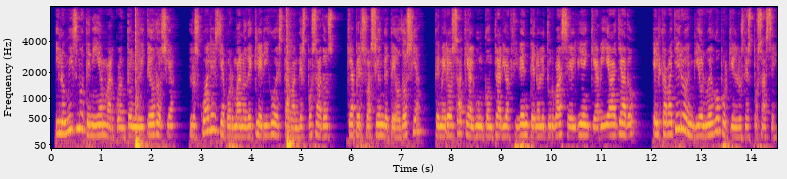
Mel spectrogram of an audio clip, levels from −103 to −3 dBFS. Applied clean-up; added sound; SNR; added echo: classical method WPE with log-MMSE.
